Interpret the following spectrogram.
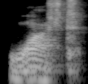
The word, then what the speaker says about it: washed: o ed, regra geral, washed. A pronúncia aqui é um pouquinho diferente, tá bom? O ed tem várias pronúncias no passado, tá bom? Uma delas é a pronúncia do t, washed.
